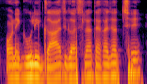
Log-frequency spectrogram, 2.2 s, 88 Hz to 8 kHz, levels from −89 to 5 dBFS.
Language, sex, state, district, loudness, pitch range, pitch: Bengali, male, West Bengal, Cooch Behar, -15 LUFS, 120-135 Hz, 125 Hz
